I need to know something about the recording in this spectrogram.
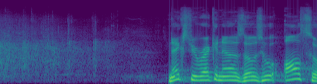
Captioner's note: applause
